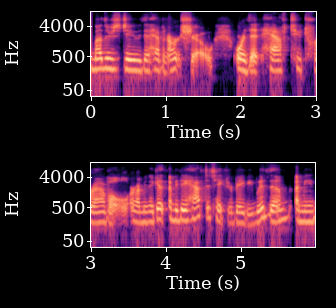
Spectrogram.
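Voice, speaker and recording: A woman's animated tone, dry and close with no echo. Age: 50s. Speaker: artist. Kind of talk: casual chat. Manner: fast.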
